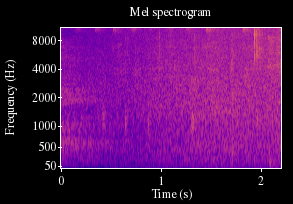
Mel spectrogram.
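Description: Quiet room tone of a hall with a low steady hum and a few faint, irregular light ticks.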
